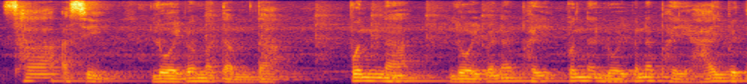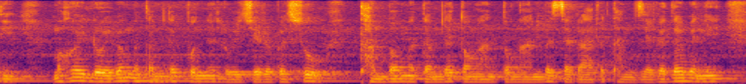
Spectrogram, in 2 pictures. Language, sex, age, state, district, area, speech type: Manipuri, male, 18-30, Manipur, Bishnupur, rural, spontaneous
